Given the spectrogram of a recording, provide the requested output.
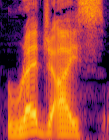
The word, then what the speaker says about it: Regice: And then finally, Regirock, Regice, which I verified, that's how you say it, Registeel, Latias, and Latios, Jirachi, and Deoxys are not available either.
